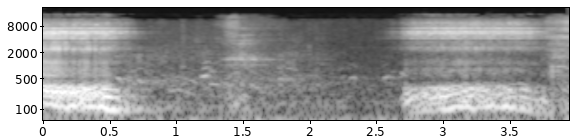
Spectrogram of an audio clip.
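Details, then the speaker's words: Snoring in a comedy skit, a bedmate complaining she won't sleep again: two loud rattling snores on inhaled breaths with a quiet pause between. "Ну что ты опять будешь храпеть Я не усну опять"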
